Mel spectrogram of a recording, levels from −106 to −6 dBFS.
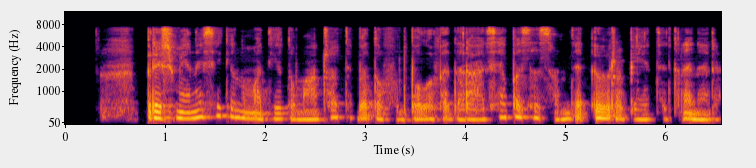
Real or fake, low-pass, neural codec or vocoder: fake; 7.2 kHz; codec, 16 kHz, 16 kbps, FreqCodec, larger model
